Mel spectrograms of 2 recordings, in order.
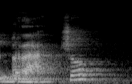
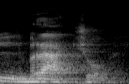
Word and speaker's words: braccio: Por que que é braccio? CI tem som de TCHI. Eu vou escrever aqui, ó. CI tem som de TCHI. Braccio.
